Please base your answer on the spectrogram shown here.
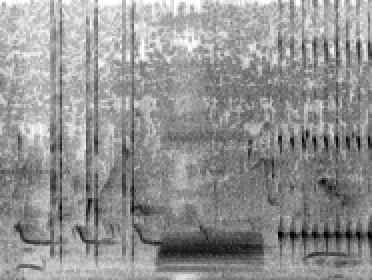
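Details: Orange-backed troupial song recorded in nature for training other birds: several descending slurred whistles, a loud buzzy rasp of about a second, then a fast even series of sharp ticking notes, over a constant low hum.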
